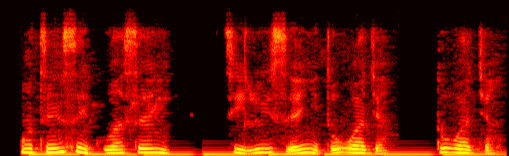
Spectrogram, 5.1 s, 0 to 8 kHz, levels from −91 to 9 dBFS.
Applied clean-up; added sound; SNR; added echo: none; Bass guitar; 11 dB; none.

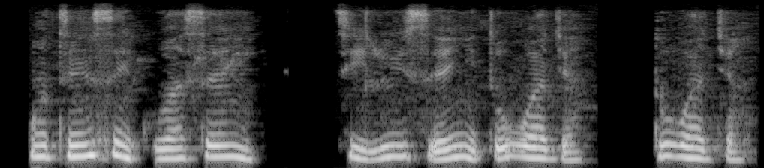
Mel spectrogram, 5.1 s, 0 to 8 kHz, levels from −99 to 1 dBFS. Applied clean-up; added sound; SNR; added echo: none; none; none; none.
